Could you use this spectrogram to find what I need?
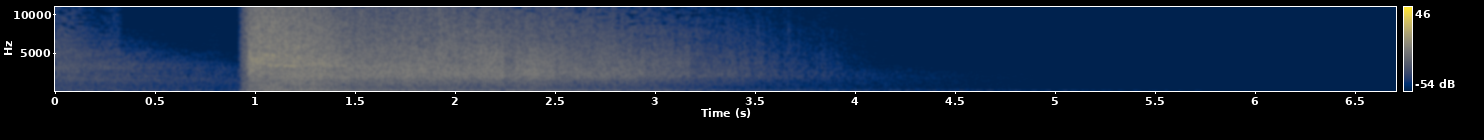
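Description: A heavy boom rumbles and fades.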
